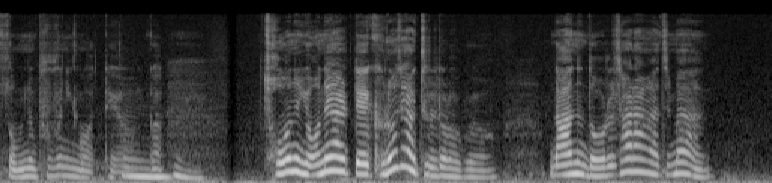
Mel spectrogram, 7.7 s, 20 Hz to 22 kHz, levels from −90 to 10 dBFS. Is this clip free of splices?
yes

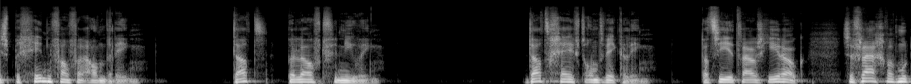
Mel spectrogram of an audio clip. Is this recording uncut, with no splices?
yes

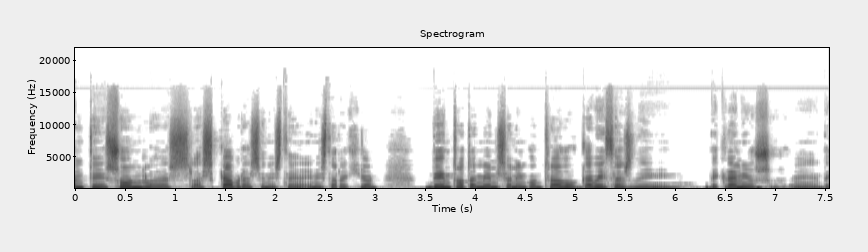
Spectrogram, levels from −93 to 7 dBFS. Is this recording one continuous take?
yes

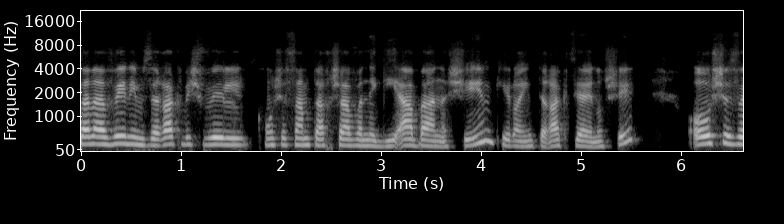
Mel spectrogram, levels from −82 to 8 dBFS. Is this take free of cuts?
yes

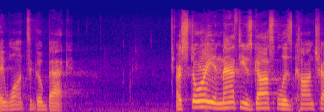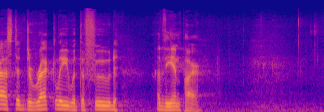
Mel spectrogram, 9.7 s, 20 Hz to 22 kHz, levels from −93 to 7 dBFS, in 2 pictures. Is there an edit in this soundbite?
yes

